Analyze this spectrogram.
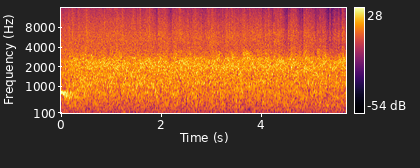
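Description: Audience applauding loudly and steadily, a dense clatter of many hands.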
